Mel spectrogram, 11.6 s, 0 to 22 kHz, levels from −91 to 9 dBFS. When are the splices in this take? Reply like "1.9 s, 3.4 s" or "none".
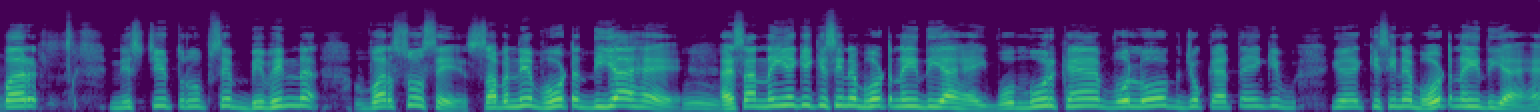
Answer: none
